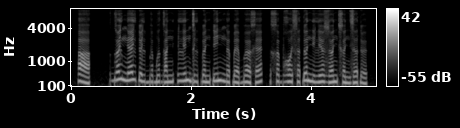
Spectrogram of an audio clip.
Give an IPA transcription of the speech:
a | ɡ œ lʲ ŋ ɛ lʲ ɗ œ lʲ b œ b ə ɡ a nʲ | lʲ ə nʲ ɡ ə lʲ ɓ œ nʲ ɗ i nʲ ŋ œ ɓ ɛ b œ x ɛ | x œ b ʁʷ i s ə ɗ ə nʲ ə lʲ œ z œ nʲ x œ nʲ z ə ɗ ø

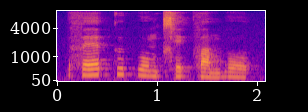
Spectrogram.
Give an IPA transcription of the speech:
f ɛː˦˥ p̚ k ɯ˥˩ k̚ w o˧ m t͡ɕʰ e˨˩ k̚ f a˩˦ m b oː˨˩ t̚

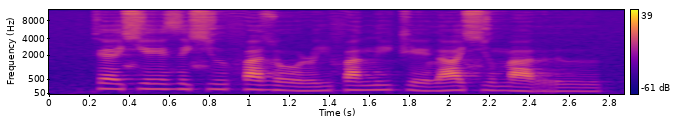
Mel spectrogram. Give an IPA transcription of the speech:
k ɛː˦ ɕ eː˦ z e˦ ɕ ɯː˦ f a˦ ɮ oː˨ ɹ i˧ f a˦ n iː˦ t͡ʃ eː˨ l aː˦ ɕ ɯ˧ m aː˨ r ɯː˨

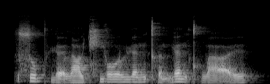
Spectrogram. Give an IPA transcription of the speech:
s u˥ pʰ ɥ ɛ̰˨˩ l ɑ˧˥ ʊ̯ t͡ɕʰ j o˥ ʊ̯ l ɥ ɛ˧˥ n kʰ ə̰˨˩ n j ɛ˥˩ n kʰ w a̰˨˩˦ ɪ̯

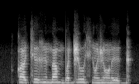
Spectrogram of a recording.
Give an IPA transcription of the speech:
q ɛ c e ɣ ẽ n a m dˤ ɤ d͡ʒ ɤ ç ɔ̃ ʒ ɔ̃ ɾ e ɡ

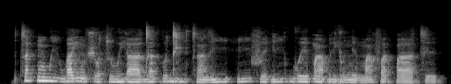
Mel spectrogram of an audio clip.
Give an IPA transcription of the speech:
t͡s a˦ k͡p ũ˦ w iː˨ w a˦ j ũ˨ ʃ ɔ˨ t͡s uː˨ j aː˨ d a˦˨ k ʊ˦ d iː˨ t͡s ã˨ z iː˦˨ h iː˦ f e˨ ɗ iː˦ ɡʷ eː˦ ɓ ã˦ ɓ ɪ˨ j ʊ˦ n e˨ m ã˦ f a˨ k͡p aː˨ t͡s ɪ˨˦

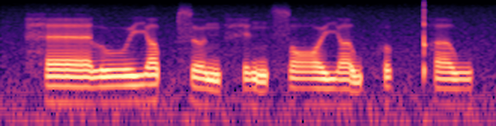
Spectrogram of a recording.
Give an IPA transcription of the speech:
h ɛː˨ l uː˨˧ j ɐ˧ p̚ s ɵ˨˩ n h ɪ˨˩ ŋ s ɔː˨ j ɐ˨˩ w h ʊ˥ k̚ t̪ʰ ɐ˧ w

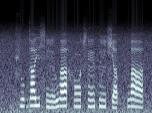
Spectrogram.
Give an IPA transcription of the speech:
t͡ɕ u˧ ɡ a˦ j s ĩ˨˩ l w a˦ h ɔ̃˧ s ẽ˧ p ĩ˧ ɕ a˨ p̚ h w a˥˧

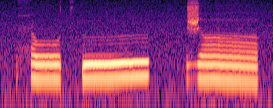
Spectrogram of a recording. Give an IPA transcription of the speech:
ħ oː t͡sʼ ɯː | ʒ ʌː

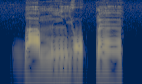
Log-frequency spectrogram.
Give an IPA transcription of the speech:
ɡ͡b a˨ m ĩ˧ j o˦ k͡p ɛ̃˦˨

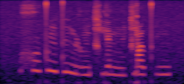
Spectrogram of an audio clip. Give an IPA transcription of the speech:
x o˥ ʊ̯ t̪ ɤ˥˧ ŋ t̪ i˥˩ n ɻ ɤ˧˥ ŋ t͡ɕʰ j ɛ˥˩ n n̪ y˧˥ t͡ɕ j ɑ˥˩ ʊ̯ t̪ʰ i˥ ŋ

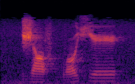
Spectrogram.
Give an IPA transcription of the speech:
ʒ ɑ˨ f b ɔ˨˦ ç e˦

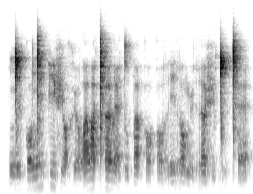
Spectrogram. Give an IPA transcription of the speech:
ŋ͡ǀ y˨ k o˦ ŋ͡ǀ i˦ k i˦ fʲ ɔ˨ x y˨ lˠ e˦ lˠ ɛ˦ ǀʰ ɜ˦ l ɛ˨ t u˨ p ɐ˦˨ k ɔ˨ k ɔ˨ r i˦ r ɔ˦ m y˨ r ɜ˦˨ fʲ u˨ ɡ͡ǀ y˨ ǀʰ ɛ˨˦

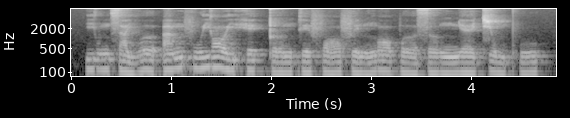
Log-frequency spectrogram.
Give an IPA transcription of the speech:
j u˧ n s a˧˩ j ʋ ɤː˥˨ ʔ a˧˥ m f u˧˥ j ɔː˥˨ j h eː˥˨ k̚ t̪ ɤː˩ n k e˩˧ f ɔː˩˧ f e˩ n ŋ ɔː˥˨ p ɤː˧˩ s ɤː˩ ŋ ɲ ɛː˩ t͡ɕ o˥˨ m pʰ u˧˥

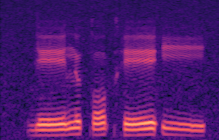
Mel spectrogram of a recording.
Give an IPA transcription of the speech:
d eː n ɵ k ɔ kʰ eː ʔ iː

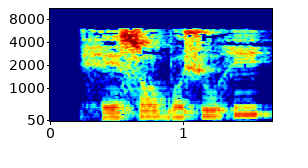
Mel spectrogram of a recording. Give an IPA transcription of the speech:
h e˨ s ɔ˧ b o˨ ʃ u˧ h i˦

